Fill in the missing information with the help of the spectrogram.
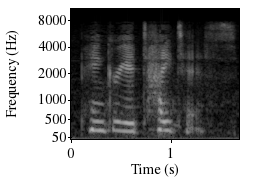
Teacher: you hear that tie part that's kind of the where the emphasis of the word lies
